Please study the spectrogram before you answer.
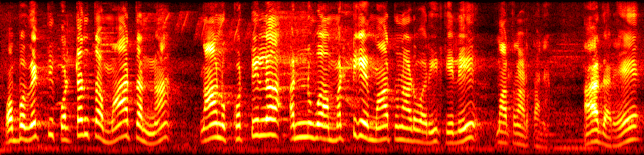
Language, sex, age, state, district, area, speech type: Kannada, male, 60+, Karnataka, Vijayanagara, rural, spontaneous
